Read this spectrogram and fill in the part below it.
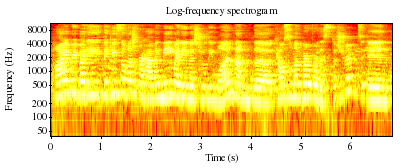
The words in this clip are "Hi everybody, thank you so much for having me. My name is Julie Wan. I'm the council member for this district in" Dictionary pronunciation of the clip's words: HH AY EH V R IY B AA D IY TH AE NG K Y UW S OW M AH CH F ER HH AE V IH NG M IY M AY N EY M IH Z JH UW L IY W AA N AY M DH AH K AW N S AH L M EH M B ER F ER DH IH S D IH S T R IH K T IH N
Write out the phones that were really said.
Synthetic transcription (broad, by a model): HH AY EH V R IY B AA D IY TH AE NG K Y UW S OW M AH CH F ER HH AE V IH NG M IY M AY N EY M IH Z JH UW L IY W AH N AY M DH AH K AW N S L M EH M B ER F ER DH IH S D IH S T R IH K T IH N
